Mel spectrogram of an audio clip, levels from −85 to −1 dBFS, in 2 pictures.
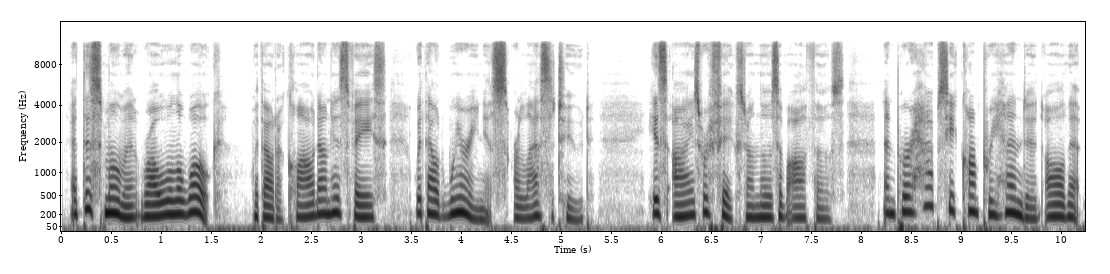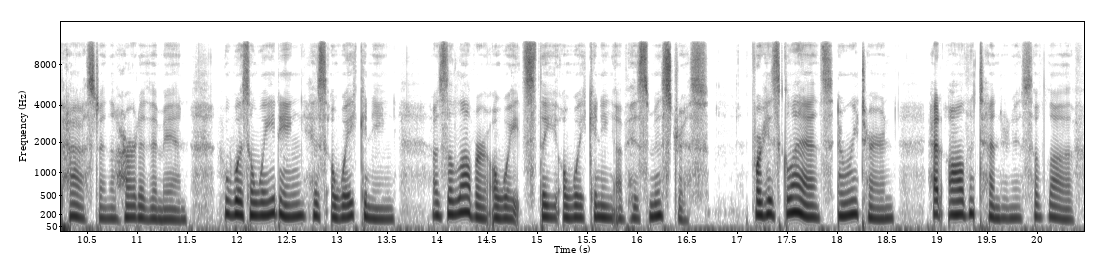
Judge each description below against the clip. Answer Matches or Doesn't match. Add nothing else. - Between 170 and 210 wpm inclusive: Matches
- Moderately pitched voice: Matches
